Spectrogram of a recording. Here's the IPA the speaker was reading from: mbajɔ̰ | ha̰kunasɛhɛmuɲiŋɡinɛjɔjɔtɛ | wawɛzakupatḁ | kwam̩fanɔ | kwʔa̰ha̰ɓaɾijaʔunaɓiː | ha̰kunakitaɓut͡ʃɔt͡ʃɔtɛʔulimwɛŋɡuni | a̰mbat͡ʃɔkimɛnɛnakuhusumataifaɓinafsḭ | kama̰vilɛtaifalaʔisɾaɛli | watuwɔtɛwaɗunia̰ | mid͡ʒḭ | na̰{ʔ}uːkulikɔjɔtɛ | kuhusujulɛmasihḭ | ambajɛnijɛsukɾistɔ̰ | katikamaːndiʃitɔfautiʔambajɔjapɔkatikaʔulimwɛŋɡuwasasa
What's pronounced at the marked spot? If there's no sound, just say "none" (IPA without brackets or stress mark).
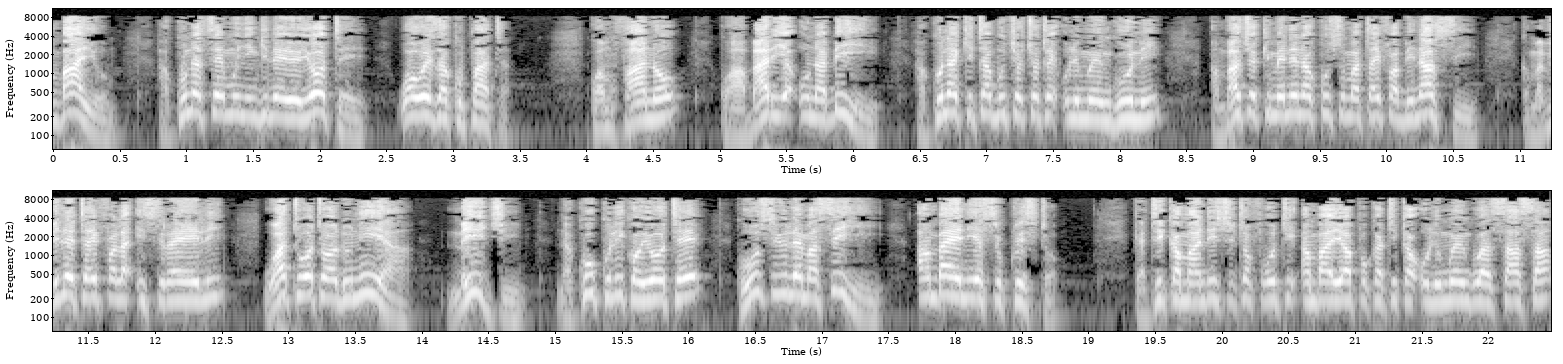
k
